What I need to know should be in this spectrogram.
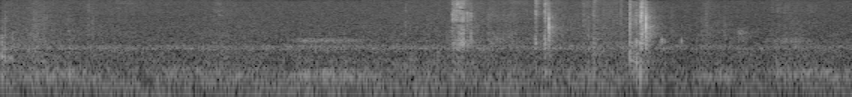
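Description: Scissors snip through ribbon.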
